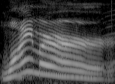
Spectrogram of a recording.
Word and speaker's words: Weimer: In third place with a time of 49.04 from Hartford, Weimer. Is that how you say it? Is it Weimer? Yeah.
